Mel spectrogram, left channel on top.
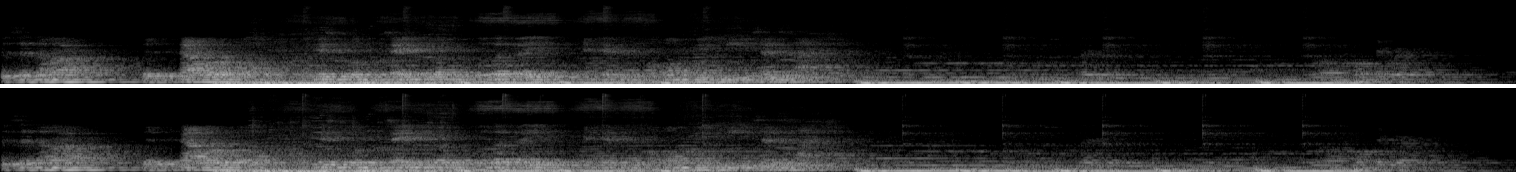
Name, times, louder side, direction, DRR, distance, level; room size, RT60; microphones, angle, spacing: voice 1, 0.0-0.8 1.4-5.5 5.8-8.2, equal, 25° left, -11 dB, 0.3 m, -29 dB
sound 1, 2.1-7.3, equal, 80° right, 1.1 m, -33 dB
sound 2, 2.5-13.6, equal, 60° right, 0.5 m, -31 dB
voice 2, 10.1-11.2 13.1-14.1, left 2 dB, 50° left, -7 dB, 0.7 m, -43 dB
2.6 x 2.0 x 2.7 m, 2.4 s
head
